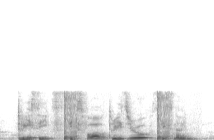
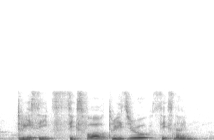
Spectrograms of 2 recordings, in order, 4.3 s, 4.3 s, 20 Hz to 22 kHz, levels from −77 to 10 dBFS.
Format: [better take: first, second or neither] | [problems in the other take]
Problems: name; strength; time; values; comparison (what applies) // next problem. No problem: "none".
second | background sound (Fart); 11 dB below the speech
